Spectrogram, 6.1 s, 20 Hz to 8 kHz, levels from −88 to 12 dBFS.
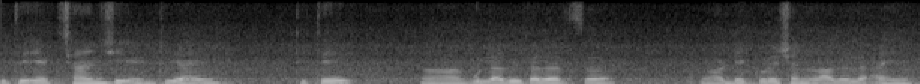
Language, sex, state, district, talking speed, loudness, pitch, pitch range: Marathi, male, Maharashtra, Pune, 105 wpm, -25 LUFS, 180 Hz, 175-185 Hz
